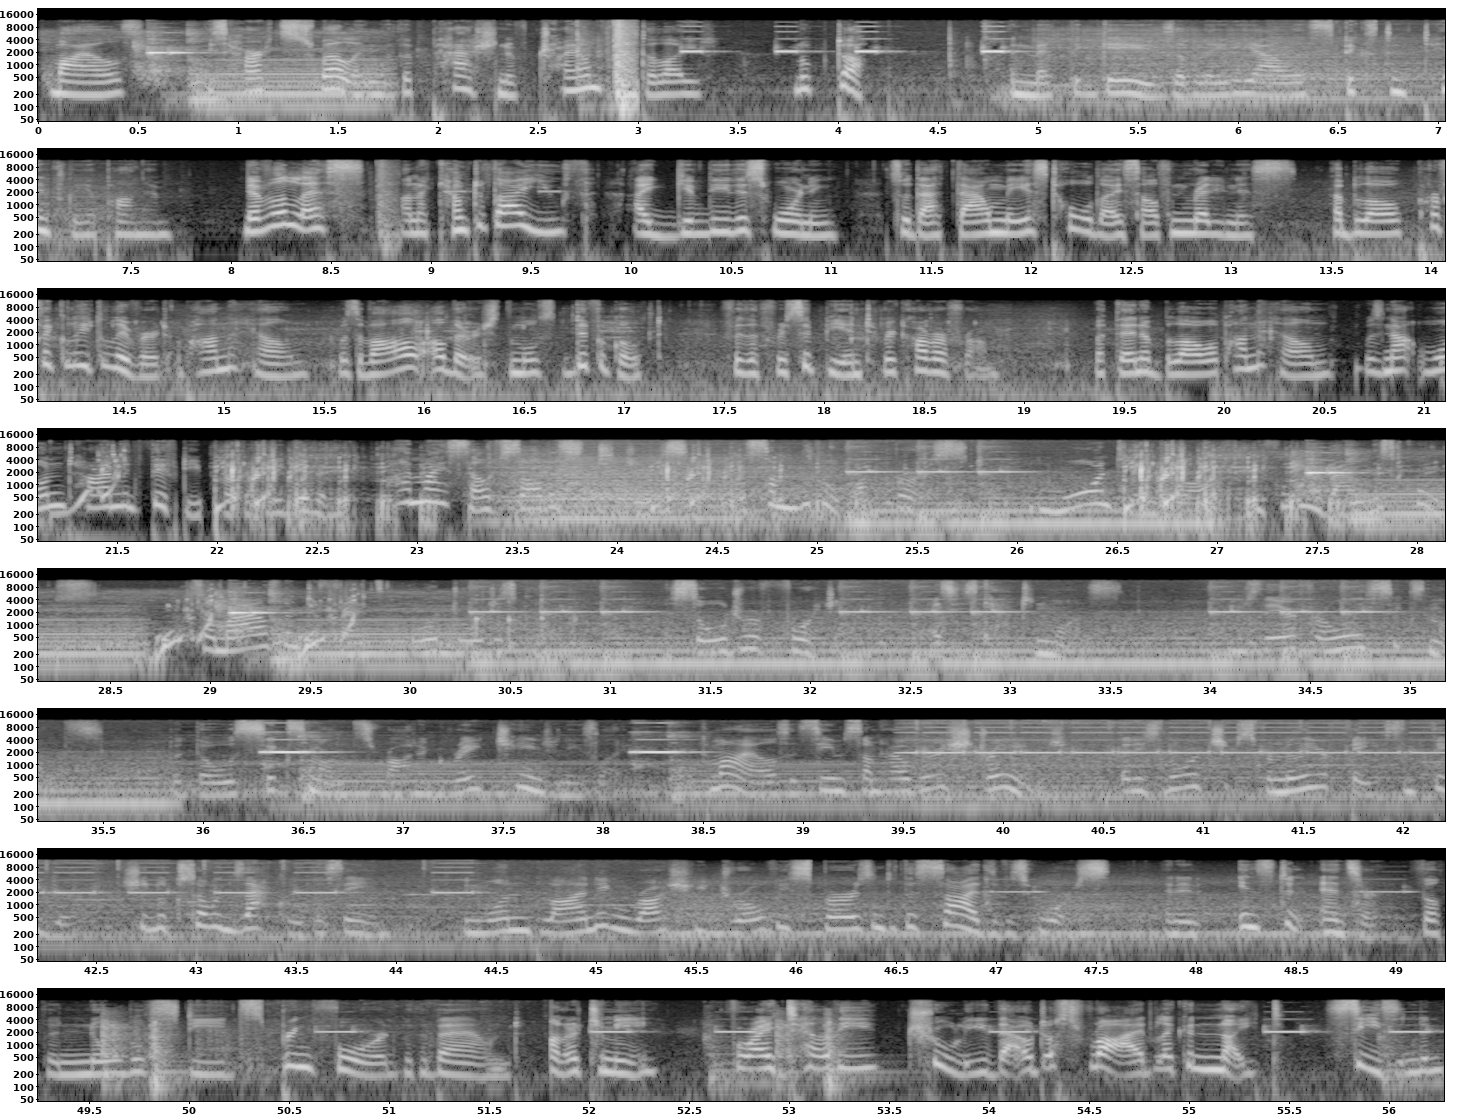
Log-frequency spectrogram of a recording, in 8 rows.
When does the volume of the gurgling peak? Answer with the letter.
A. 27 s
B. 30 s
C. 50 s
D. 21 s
A.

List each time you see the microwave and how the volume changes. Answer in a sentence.
You can hear the microwave from 0.0 to 9.7 s, getting quieter; and from 23.2 to 56.2 s, getting quieter.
